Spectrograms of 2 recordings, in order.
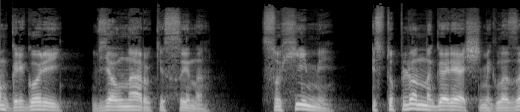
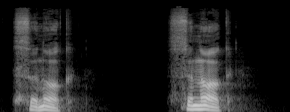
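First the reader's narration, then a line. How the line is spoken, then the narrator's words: Choked, repeating. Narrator (Russian): он сдавленным голосом твердил только одно слово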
